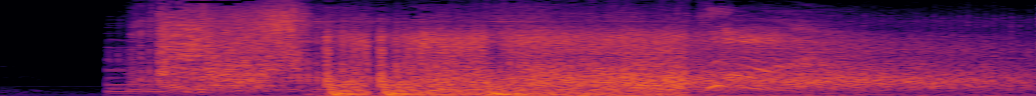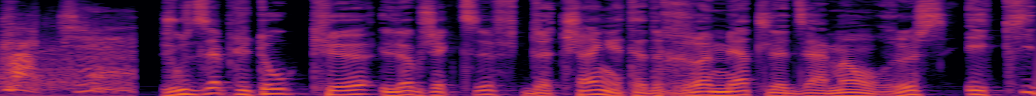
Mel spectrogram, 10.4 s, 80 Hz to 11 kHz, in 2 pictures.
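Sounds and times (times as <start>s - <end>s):
explosions from mini-rockets fired by a helicopter: 0.6s - 5.5s
speech: 5.6s - 10.3s.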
